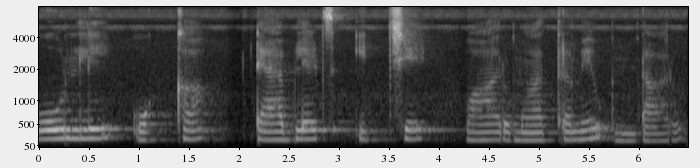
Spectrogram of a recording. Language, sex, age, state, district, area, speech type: Telugu, female, 18-30, Andhra Pradesh, Kadapa, rural, spontaneous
